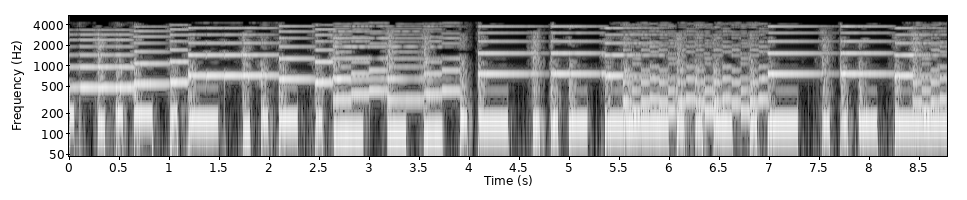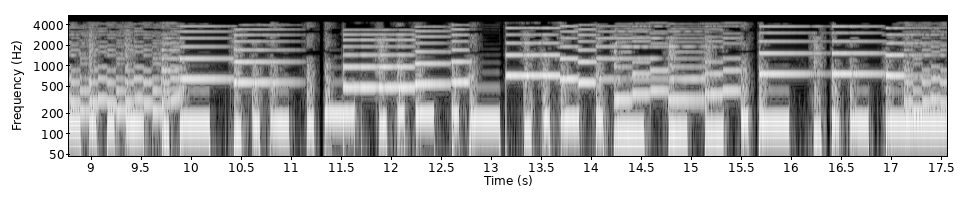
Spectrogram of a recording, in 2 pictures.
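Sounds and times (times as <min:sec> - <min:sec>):
background music: 0:00.0 - 0:17.5.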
